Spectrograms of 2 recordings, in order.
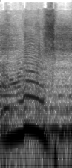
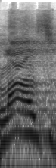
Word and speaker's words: Luz: Told you it was called Luz previously, or Laz, depending on how you pronounce it.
